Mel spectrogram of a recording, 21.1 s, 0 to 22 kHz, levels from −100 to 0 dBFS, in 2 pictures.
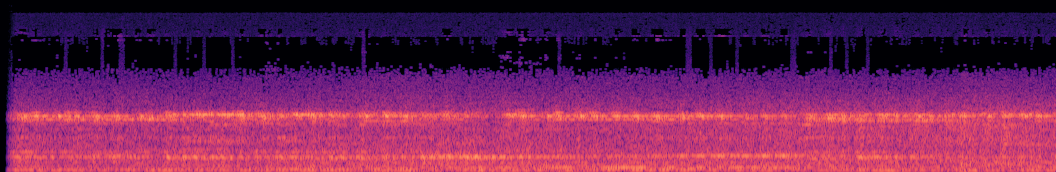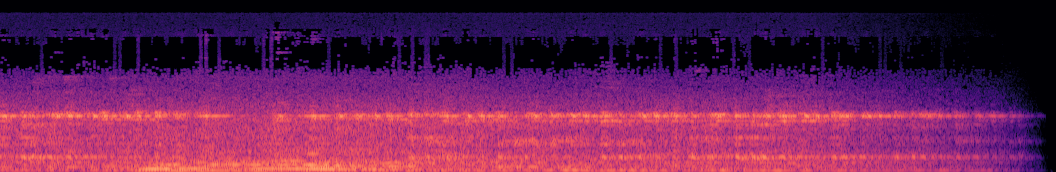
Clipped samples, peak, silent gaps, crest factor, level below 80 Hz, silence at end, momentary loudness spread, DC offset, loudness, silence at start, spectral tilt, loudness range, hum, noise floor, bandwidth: under 0.1%; -12 dBFS; none; 16 dB; -36 dBFS; 0.4 s; 4 LU; under 0.1%; -26 LUFS; 0.05 s; -8 dB/octave; 2 LU; none; -54 dBFS; 16 kHz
